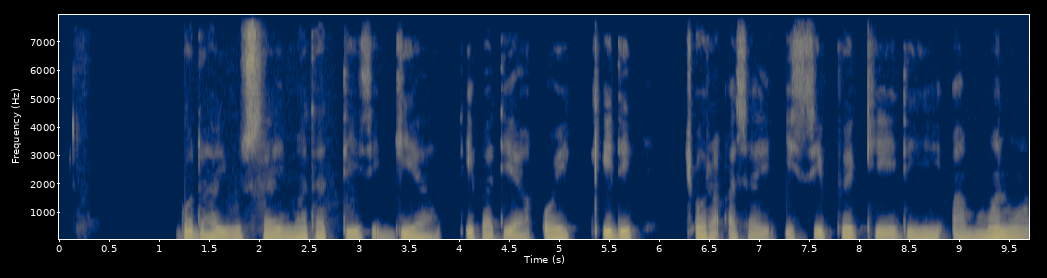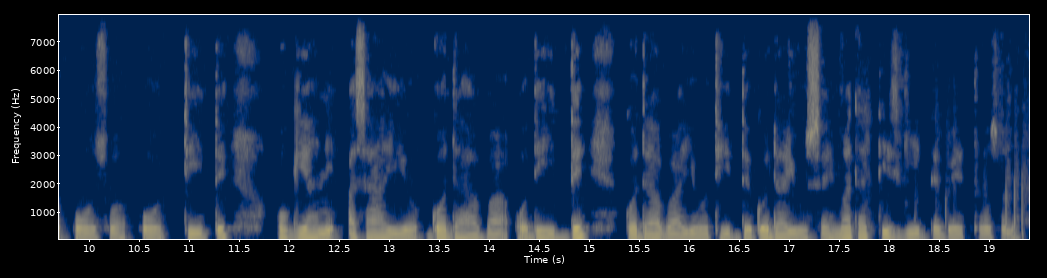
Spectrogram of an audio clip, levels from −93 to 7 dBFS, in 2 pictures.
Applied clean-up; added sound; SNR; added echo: none; none; none; none.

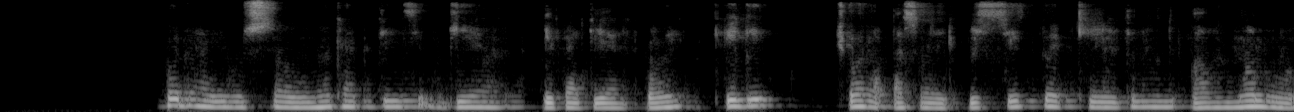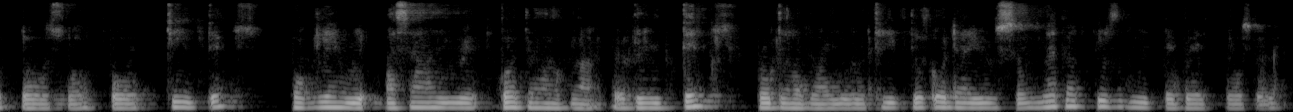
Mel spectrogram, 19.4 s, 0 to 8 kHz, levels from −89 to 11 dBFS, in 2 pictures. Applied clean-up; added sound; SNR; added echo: neural mask model DeepFilterNet 3.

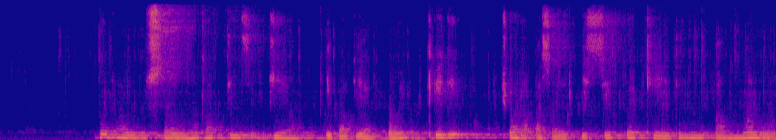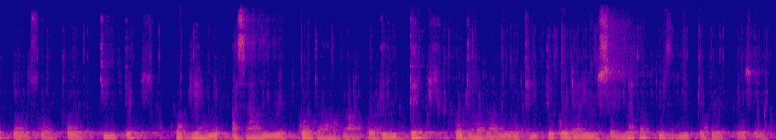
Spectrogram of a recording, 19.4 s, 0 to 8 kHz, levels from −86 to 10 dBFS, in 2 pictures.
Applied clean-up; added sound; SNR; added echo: neural separator model SepFormer DNS4.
